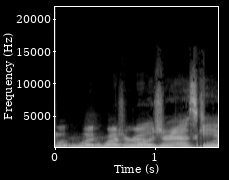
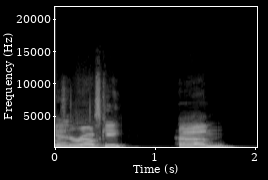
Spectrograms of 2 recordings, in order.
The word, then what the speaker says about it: Wojnarowski: I'm going to mispronounce his name, but Adrian Wojnarowski. – Wojnarowski.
